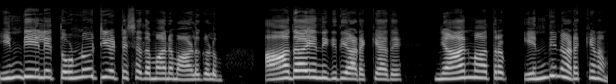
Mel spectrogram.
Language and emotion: Malayalam, angry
